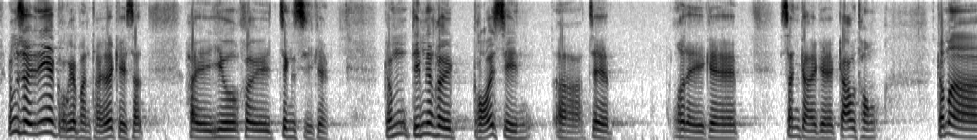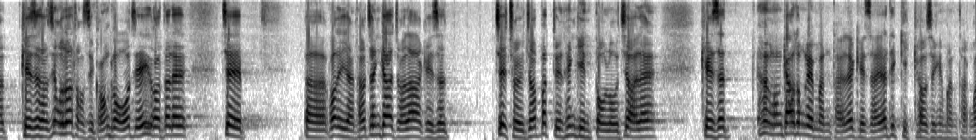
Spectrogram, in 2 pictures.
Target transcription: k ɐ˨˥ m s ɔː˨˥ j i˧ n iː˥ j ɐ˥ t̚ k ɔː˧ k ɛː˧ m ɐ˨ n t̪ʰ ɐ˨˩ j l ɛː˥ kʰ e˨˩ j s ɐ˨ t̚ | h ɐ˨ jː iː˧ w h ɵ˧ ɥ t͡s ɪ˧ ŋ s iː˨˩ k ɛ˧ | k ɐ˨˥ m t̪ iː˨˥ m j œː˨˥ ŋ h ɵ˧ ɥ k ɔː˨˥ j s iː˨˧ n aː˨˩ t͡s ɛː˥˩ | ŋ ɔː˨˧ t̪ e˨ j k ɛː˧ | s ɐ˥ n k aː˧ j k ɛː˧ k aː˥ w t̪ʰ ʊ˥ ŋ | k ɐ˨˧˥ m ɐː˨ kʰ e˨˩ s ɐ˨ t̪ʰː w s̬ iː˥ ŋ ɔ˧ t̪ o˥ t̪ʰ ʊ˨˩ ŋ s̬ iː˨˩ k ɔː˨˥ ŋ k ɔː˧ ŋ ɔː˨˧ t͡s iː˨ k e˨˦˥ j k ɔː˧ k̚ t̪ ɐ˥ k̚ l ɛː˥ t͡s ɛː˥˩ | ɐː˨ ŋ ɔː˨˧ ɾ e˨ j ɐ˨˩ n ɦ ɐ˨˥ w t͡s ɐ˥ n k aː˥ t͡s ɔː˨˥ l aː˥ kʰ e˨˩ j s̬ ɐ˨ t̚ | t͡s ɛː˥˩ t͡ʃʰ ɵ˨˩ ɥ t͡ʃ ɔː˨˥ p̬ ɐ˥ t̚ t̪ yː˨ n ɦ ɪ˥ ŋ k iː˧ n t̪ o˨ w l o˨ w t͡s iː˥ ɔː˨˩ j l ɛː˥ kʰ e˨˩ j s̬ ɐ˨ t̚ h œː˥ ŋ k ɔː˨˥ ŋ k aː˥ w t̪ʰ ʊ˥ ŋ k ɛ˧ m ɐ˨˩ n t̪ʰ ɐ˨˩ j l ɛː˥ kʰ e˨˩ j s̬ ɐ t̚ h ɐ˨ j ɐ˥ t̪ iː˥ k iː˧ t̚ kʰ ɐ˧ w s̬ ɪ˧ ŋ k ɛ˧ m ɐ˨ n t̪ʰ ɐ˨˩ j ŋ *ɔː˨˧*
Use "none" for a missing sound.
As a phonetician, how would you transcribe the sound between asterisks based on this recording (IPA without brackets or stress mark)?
ɔ˨˧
